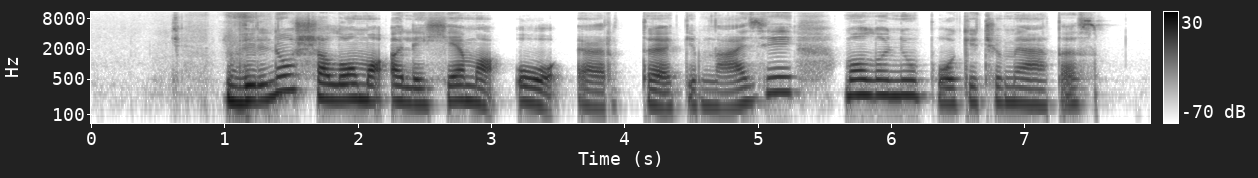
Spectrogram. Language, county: Lithuanian, Panevėžys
